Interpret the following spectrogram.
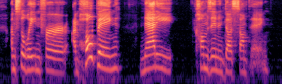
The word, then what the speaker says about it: Natty: But like Natty rhymes with daddy.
